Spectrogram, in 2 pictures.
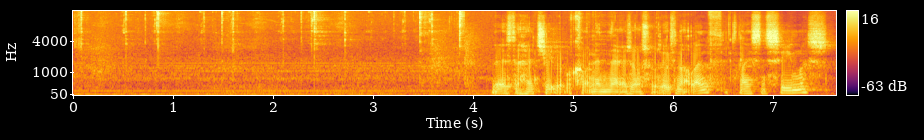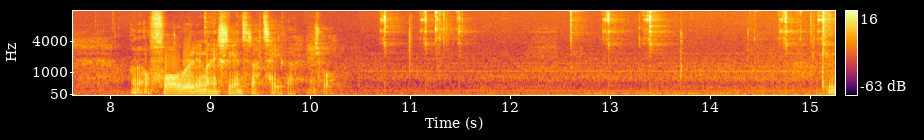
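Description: Scissors snip through hair in quick, crisp cuts.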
